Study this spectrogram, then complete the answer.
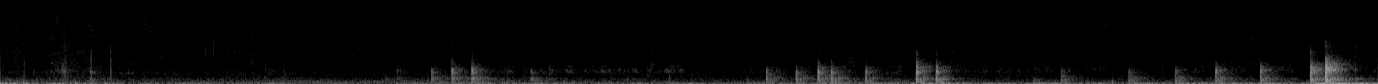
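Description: Writing on a board during a numerical methods lecture on interpolation, as a forward difference table is drawn out: steady scratchy strokes and taps come in irregular bursts, close and fairly quiet, with no talking.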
